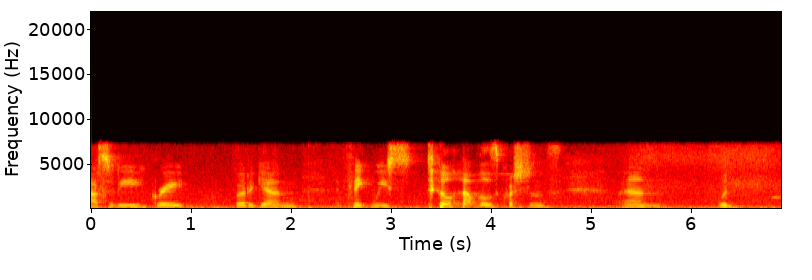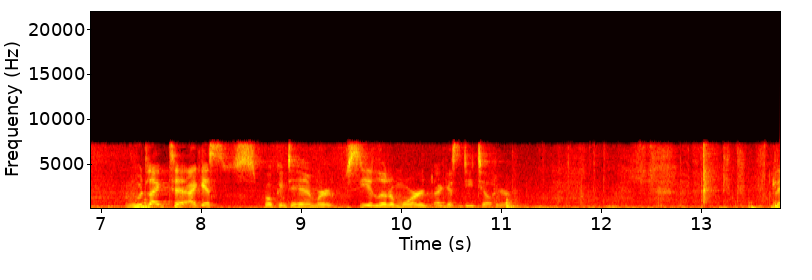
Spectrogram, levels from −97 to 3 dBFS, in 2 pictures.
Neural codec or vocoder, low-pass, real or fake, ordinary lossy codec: none; 7.2 kHz; real; Opus, 64 kbps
